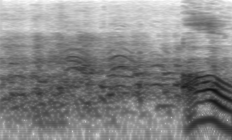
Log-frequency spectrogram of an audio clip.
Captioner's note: audience laughs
